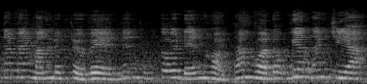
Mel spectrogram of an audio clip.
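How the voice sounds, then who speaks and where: A woman acting out a polite community worker who offers advice and encouragement. Her voice is high. It is recorded far from the mic in a very echoey room. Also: steady tone, a little fast, lightly acted. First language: Hmong. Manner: polite, advising. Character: earnest female community media worker. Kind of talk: amateur skit acting.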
